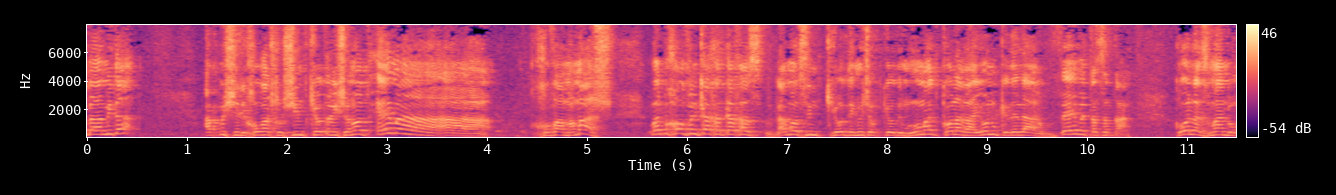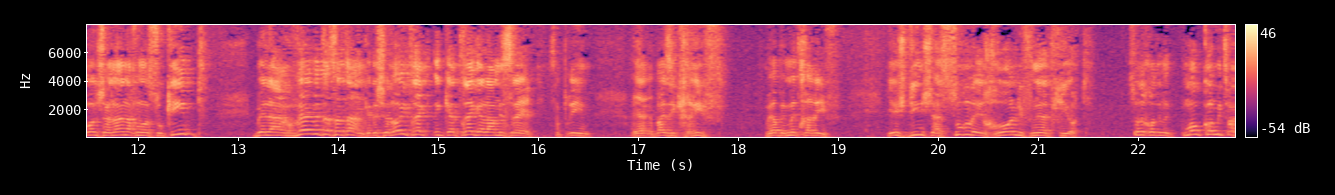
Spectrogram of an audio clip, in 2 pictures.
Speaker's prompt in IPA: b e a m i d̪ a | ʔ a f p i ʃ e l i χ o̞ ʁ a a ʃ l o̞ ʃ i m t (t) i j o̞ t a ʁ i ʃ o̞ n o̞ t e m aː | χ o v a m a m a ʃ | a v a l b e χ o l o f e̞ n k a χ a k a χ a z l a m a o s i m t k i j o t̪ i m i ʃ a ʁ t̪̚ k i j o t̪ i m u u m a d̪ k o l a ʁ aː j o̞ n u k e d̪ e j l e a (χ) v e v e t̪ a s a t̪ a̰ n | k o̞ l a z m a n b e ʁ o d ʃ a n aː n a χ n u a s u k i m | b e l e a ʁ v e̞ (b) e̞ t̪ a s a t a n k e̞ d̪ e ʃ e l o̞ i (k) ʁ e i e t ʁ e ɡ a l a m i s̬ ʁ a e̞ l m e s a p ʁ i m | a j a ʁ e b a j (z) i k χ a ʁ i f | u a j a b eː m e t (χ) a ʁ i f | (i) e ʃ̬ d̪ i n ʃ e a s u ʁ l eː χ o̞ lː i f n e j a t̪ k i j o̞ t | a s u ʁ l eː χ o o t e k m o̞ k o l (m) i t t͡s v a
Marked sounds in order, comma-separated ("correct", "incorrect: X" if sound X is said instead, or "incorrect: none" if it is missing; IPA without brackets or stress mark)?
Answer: incorrect: k, incorrect: ʁ, incorrect: v, incorrect: t, correct, correct, incorrect: j, correct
